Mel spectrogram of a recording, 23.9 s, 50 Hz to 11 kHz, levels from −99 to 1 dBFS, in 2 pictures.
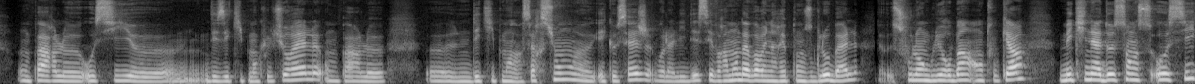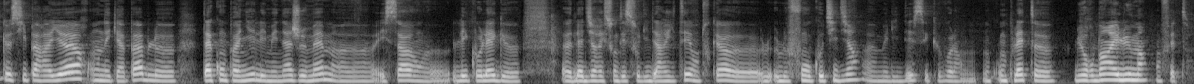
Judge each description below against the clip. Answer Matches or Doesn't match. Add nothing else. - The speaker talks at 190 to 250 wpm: Matches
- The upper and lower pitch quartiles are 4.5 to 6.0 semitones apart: Doesn't match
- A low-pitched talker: Doesn't match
